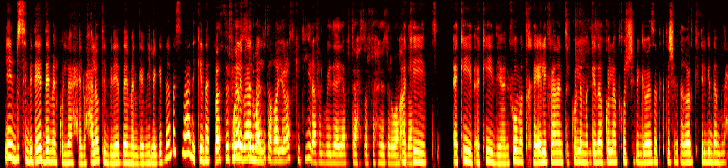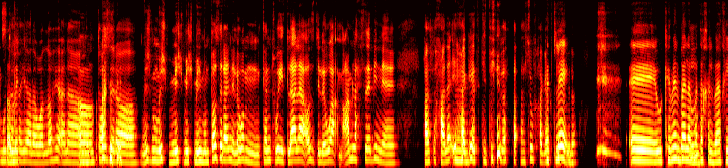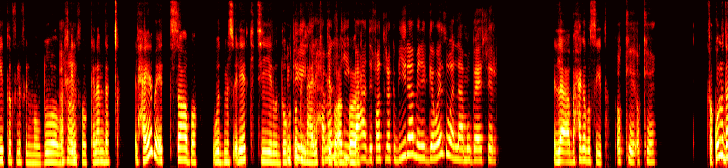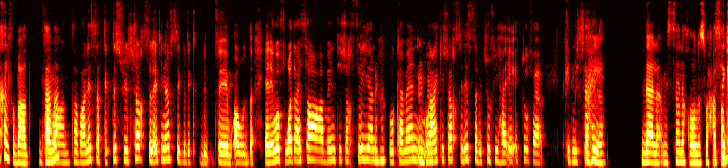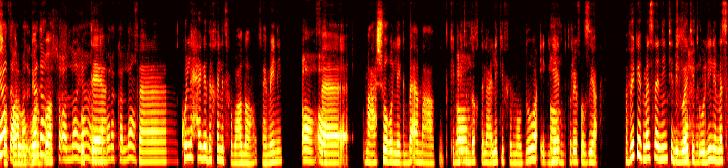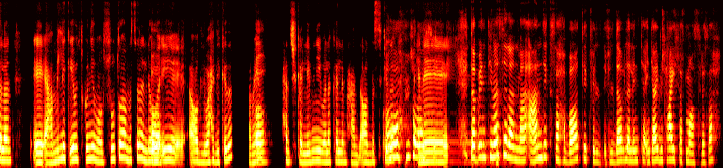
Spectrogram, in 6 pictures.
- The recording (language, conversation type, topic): Arabic, unstructured, إيه اللي بيخليك تحس بسعادة حقيقية؟
- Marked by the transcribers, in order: tapping; laugh; in English: "can't wait"; laughing while speaking: "هالاقي حاجات كتيرة، هاشوف حاجات كتيرة"; tsk; drawn out: "أنام"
